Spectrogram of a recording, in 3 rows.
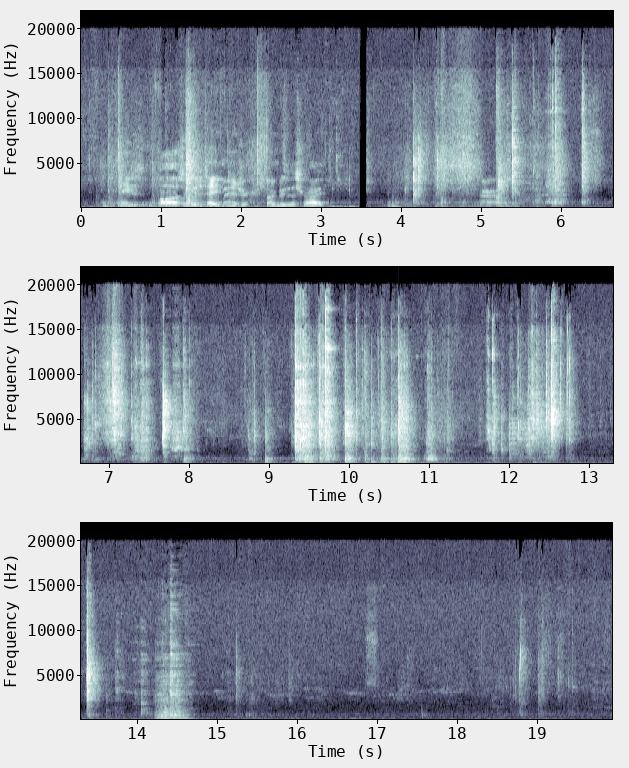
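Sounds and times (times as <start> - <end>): tools clattering on workbench: 5.3 - 14.8.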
